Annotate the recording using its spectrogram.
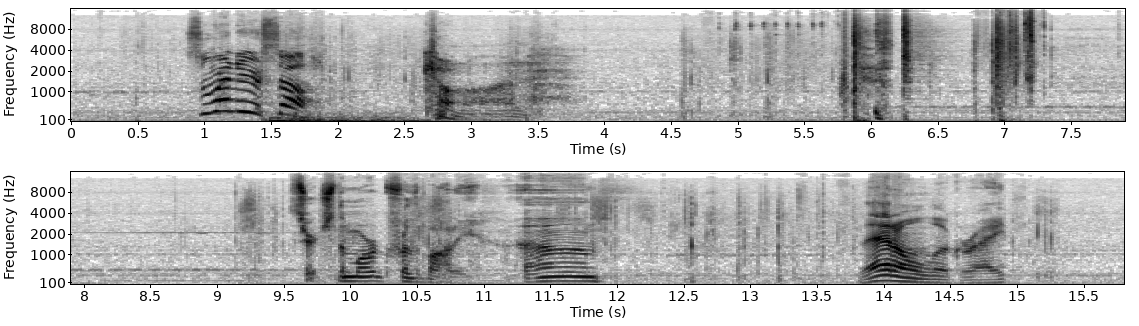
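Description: A man speaks urgently nearby.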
